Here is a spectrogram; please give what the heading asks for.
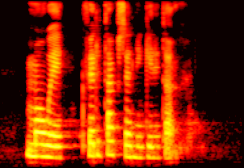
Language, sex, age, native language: Icelandic, female, 18-19, Icelandic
